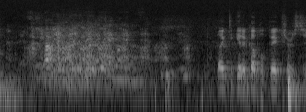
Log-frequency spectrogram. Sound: audience laughing

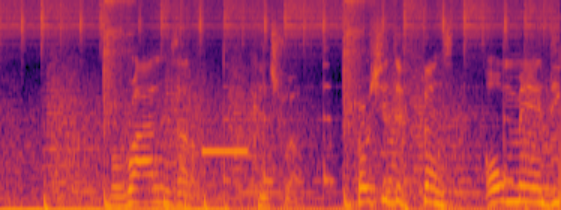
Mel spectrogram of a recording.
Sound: beep

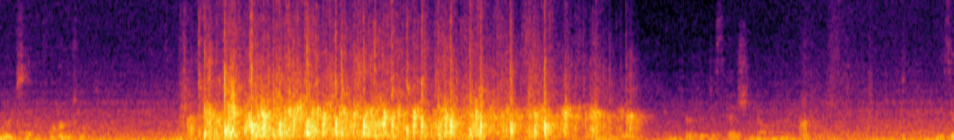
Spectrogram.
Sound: applause

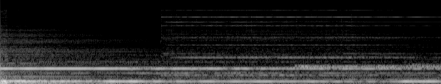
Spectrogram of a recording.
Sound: phone ringing

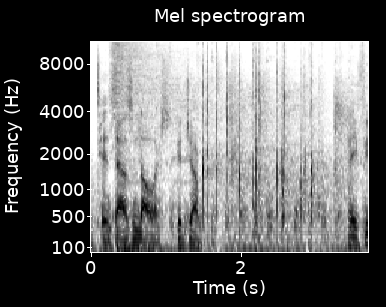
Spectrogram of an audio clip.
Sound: applause

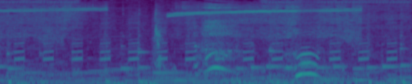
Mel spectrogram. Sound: frantic beeping; gasping

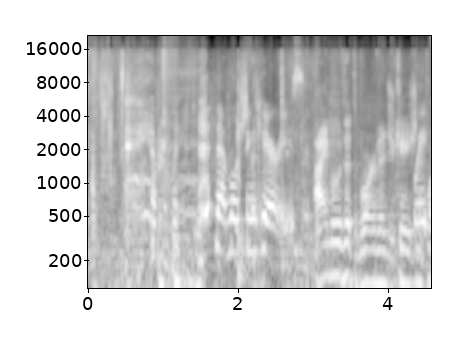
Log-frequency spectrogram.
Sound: chuckles

